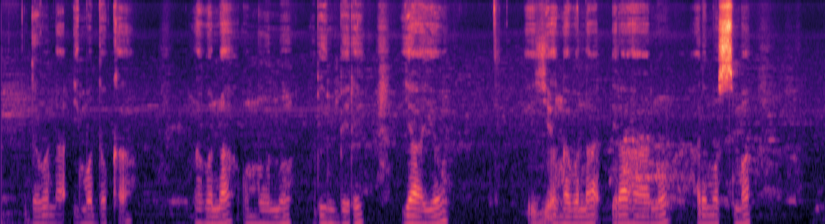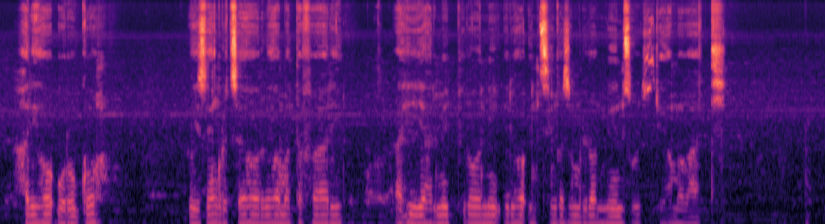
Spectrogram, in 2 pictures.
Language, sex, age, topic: Kinyarwanda, male, 25-35, government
